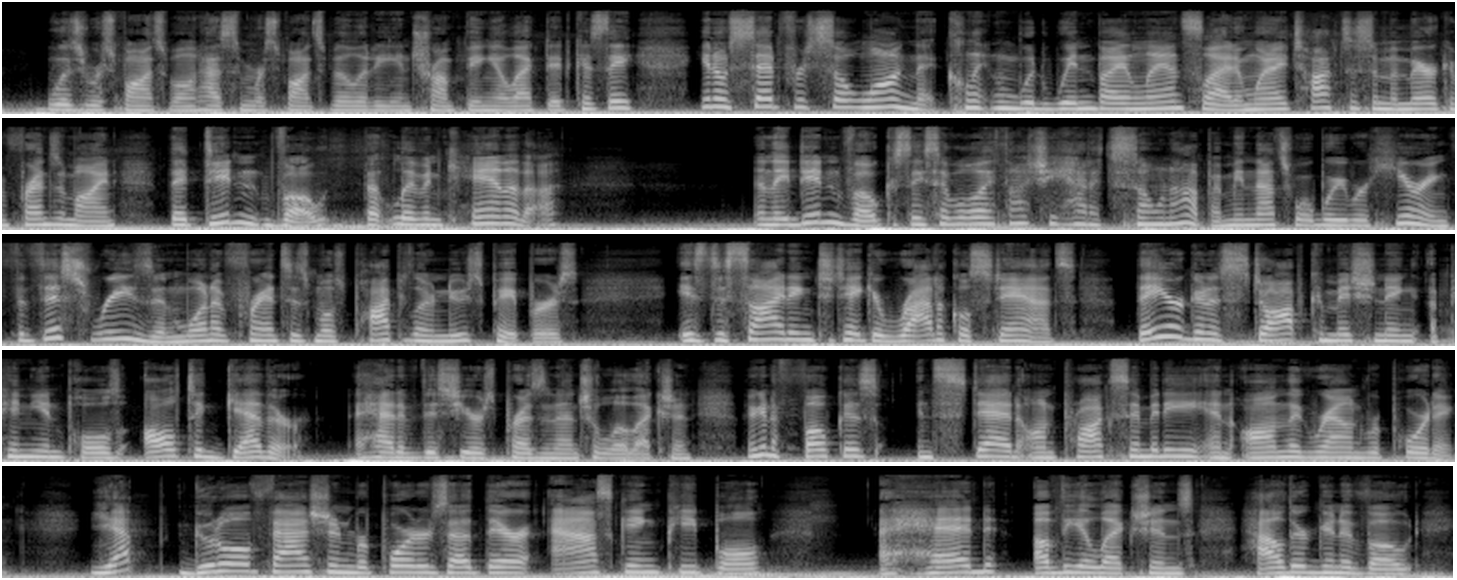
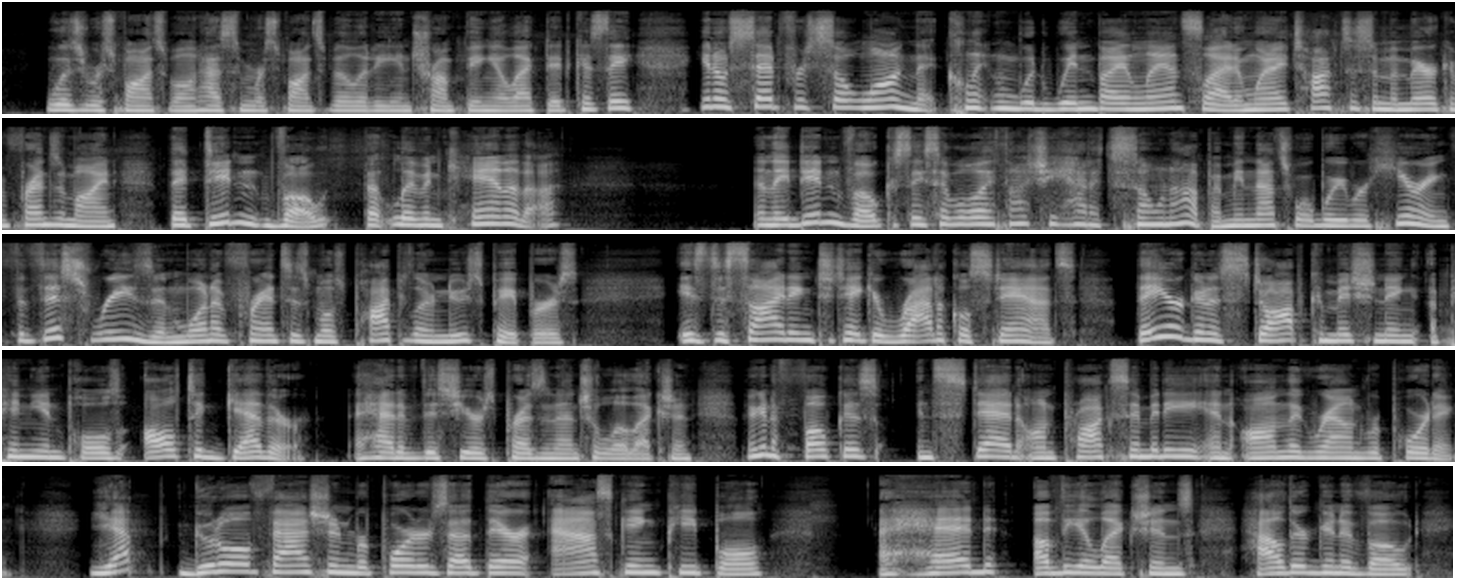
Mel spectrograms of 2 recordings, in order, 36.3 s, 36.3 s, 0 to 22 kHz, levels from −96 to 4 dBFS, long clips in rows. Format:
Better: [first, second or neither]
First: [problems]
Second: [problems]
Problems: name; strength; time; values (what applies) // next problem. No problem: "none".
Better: second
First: low rumble; faint; throughout; 25 dB below the speech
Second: none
